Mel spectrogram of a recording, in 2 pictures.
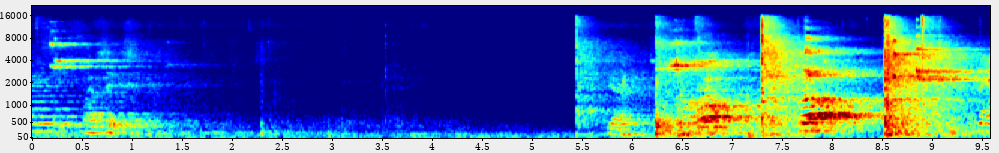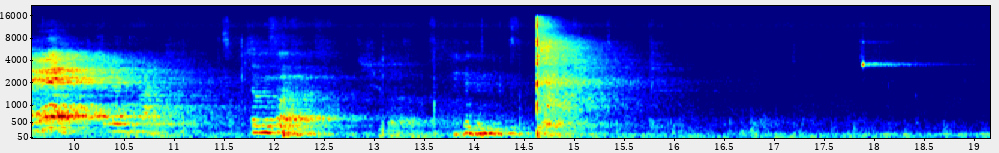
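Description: Badminton play in a sports hall: several sharp racket hits on the shuttlecock, the first about five seconds in and the last near fifteen seconds. Between about six and eleven seconds, people's voices come in loudly with the hits, echoing in the large hall.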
